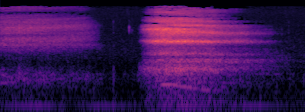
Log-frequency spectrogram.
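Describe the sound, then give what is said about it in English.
A deep breath drawn in through the nose as a steady airy hiss, a brief pause, then a louder, longer breath pushed out through the mouth that slowly trails off, with no talking. “just take a really deep breath in through your nose, and then on your exhale, just push it out through your mouth.”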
